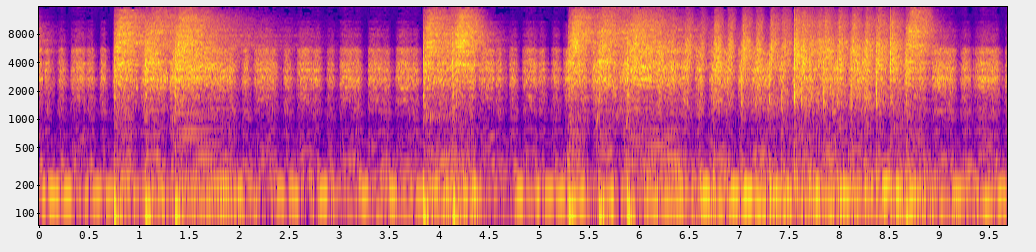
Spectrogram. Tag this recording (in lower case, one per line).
music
